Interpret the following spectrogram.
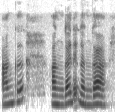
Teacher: अनुस्वार के उच्चारण में श्वास केवल नाक से निकलती है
